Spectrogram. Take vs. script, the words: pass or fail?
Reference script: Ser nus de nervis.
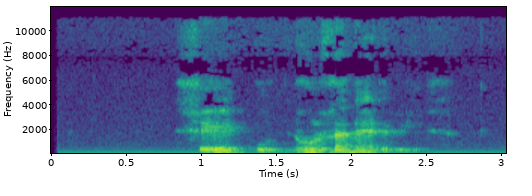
fail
